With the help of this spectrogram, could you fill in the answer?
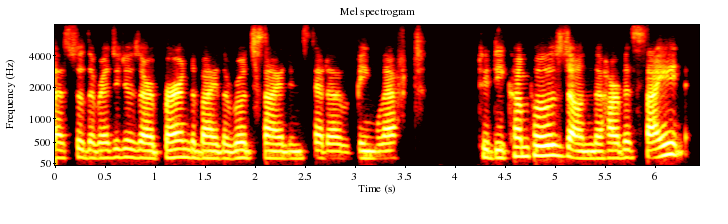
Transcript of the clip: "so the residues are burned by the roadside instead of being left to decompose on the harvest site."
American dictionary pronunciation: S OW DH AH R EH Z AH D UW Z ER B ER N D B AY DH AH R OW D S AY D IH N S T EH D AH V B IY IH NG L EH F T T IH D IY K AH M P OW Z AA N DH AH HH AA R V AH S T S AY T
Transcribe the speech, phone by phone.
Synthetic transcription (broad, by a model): S OW DH AH R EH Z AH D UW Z ER B ER N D B AY DH AH R OW D S AY D IH N S T EH D AH V B IY IH NG L EH F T T IH D IY K AH M P OW Z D N DH AH HH AA R V AH S T S AY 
